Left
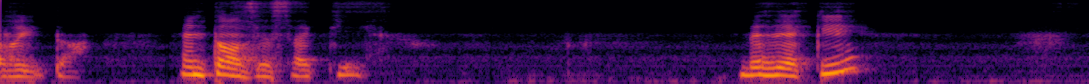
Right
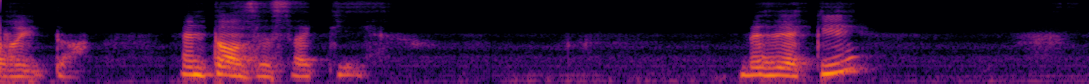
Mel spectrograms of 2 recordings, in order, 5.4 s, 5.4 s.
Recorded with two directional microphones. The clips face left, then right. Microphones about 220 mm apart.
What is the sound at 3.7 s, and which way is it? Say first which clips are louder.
Speech: left 5 dB; 35° left (ahead or behind).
